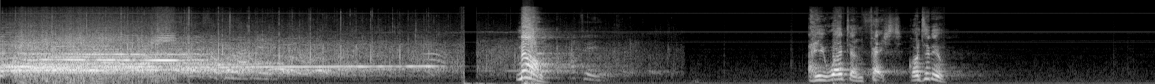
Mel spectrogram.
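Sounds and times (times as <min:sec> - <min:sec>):
church congregation cheering and shouting: 0:00.0 - 0:05.8
church congregation clapping: 0:00.0 - 0:06.9
speech: 0:08.2 - 0:09.6.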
